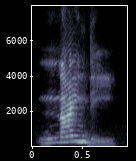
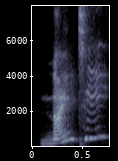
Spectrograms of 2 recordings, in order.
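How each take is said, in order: First: The middle consonant is a soft D sound. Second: The middle consonant is a clear T sound. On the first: "ninety with a D" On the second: "ninety with a T"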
